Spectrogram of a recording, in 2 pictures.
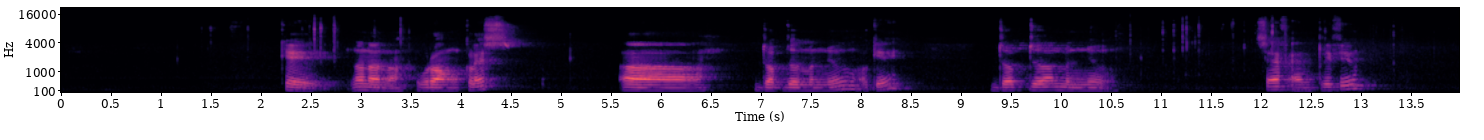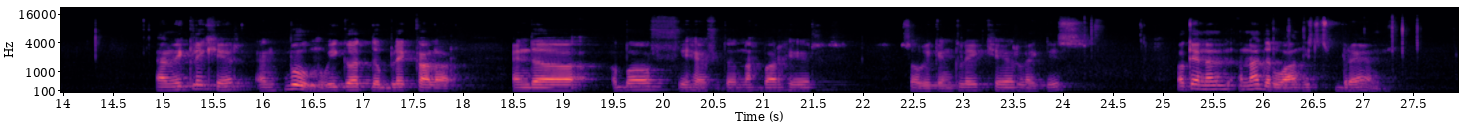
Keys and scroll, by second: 2.5 super+Tab, 11.9 super+s, 12.2 super+Tab, 13.1 super+r, 26.1 super+Tab, 27.4 super+Tab.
